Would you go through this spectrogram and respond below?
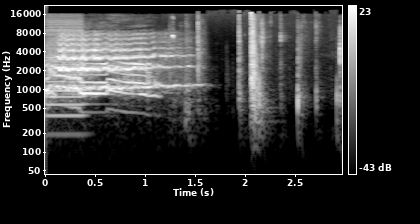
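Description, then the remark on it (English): A loud truck horn blares, overlapping a screech of the truck's skidding tires for about a second and a half as a man runs across the street in front of it, then a few sharp, scattered knocks and thuds follow. “He ran in front of my truck. I didn't see him.”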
